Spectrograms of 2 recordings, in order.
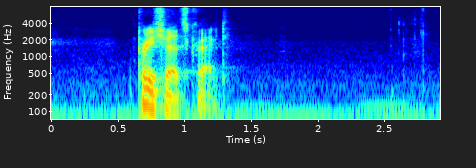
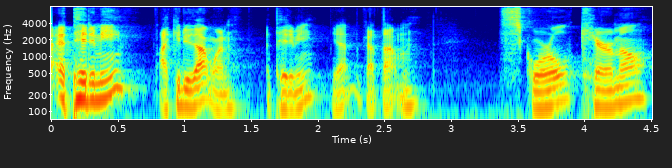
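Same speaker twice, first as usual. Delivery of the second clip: normal talking voice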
